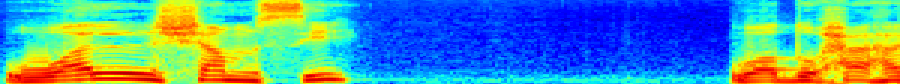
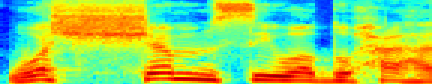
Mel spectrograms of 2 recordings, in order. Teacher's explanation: লাম সাকিনের পর শিন জবর আসছিল, লামকে শিন বানিয়ে, দুইটা শিন একসাথে যুক্ত করে তাসদিদ দিয়ে একটি শিন বানিয়ে পড়েছে, তার মানে ইদগাম করেছে, তাহলে আশ-শামস পড়েছে।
